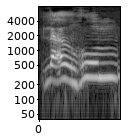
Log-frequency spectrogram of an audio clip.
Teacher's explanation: Ya, mad wajib. Lahum, ha di sini ha simpul, jadi bunyinya daripada halqum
